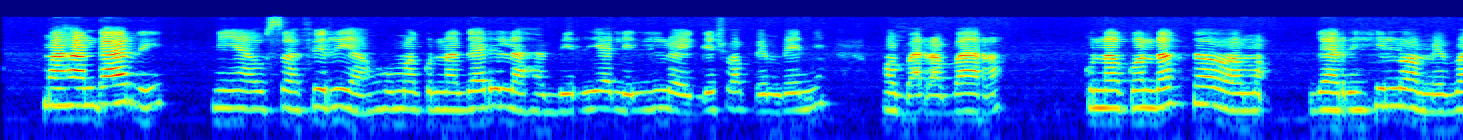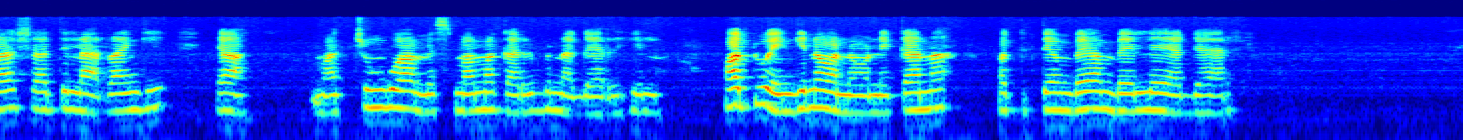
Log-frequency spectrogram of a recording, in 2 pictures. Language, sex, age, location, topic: Swahili, female, 25-35, Nairobi, government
